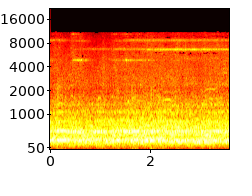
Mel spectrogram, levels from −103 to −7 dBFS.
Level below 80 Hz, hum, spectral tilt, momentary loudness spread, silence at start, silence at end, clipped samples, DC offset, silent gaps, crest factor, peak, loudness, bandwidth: -52 dBFS; none; -5.5 dB/octave; 2 LU; 0 s; 0 s; under 0.1%; under 0.1%; none; 10 dB; -2 dBFS; -13 LUFS; 11 kHz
